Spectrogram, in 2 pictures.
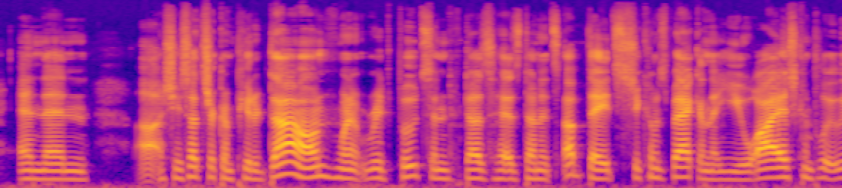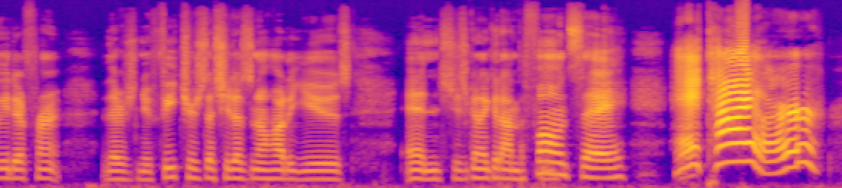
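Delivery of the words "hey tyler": shrill, very high-pitched, very loud call-out. Acting out a woman phoning after her computer updates, imitating a high-pitched voice. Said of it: "I can't get my voice to go up that high".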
